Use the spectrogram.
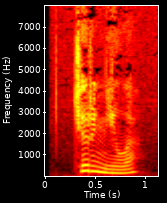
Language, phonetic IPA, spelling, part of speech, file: Russian, [t͡ɕɪrˈnʲiɫə], чернила, noun / verb, Ru-чернила.ogg
- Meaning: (noun) ink (coloured/colored fluid used for writing); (verb) feminine singular past indicative imperfective of черни́ть (černítʹ)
